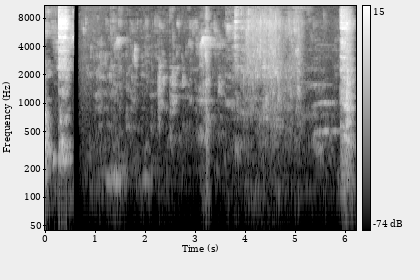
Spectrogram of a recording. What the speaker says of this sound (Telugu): ఇంకొక కప్పు వాటర్ యాడ్ చేసుకుందాం.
